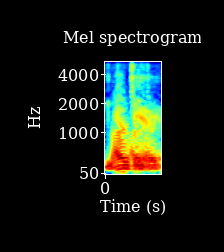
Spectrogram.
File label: "motor", vox; valve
